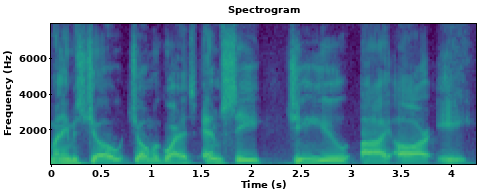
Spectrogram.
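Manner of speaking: slow, deliberate name, then spelled letter by letter; measured spelling for someone writing it down; said slowly. Shown as a demonstration. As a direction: introduce yourself and spell the surname slowly. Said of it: "You gotta say it slowly".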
